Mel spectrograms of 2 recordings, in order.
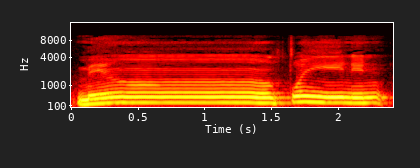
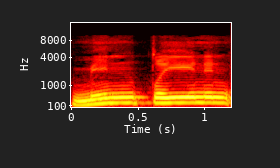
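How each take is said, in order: First: The n is hidden with a nasal hum. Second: The n is pronounced clearly and fully. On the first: The speaker calls it right. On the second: The speaker calls it wrong.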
